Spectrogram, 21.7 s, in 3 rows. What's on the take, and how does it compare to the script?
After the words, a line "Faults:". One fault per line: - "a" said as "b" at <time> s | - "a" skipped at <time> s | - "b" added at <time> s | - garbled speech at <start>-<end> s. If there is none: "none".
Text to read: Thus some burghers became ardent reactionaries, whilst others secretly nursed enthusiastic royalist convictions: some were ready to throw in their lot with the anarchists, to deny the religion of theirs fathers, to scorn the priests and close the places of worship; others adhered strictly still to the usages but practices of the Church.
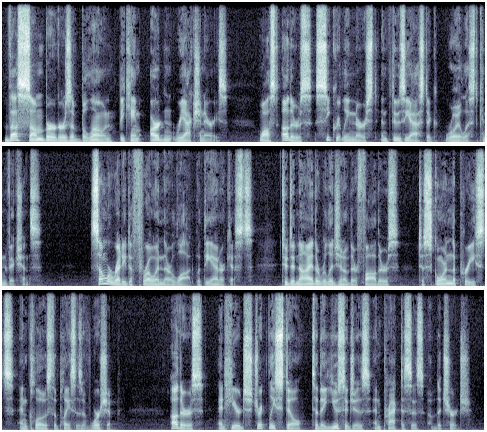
Thus some burghers of Boulogne became ardent reactionaries, whilst others secretly nursed enthusiastic royalist convictions: some were ready to throw in their lot with the anarchists, to deny the religion of their fathers, to scorn the priests and close the places of worship; others adhered strictly still to the usages and practices of the Church.
Faults:
- "of Boulogne" added at 1.0 s
- "theirs" said as "their" at 12.5 s
- "but" said as "and" at 20.1 s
